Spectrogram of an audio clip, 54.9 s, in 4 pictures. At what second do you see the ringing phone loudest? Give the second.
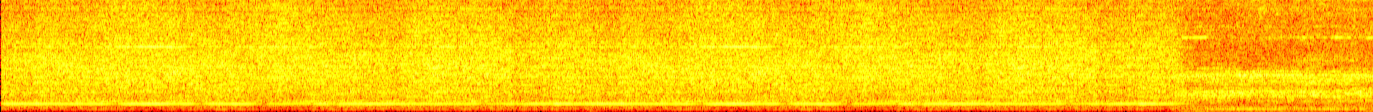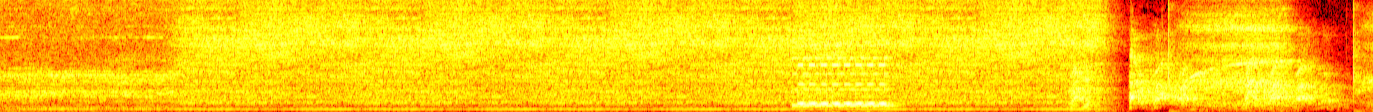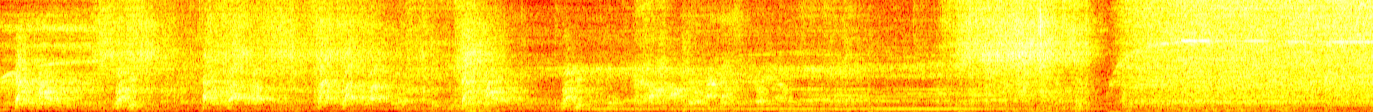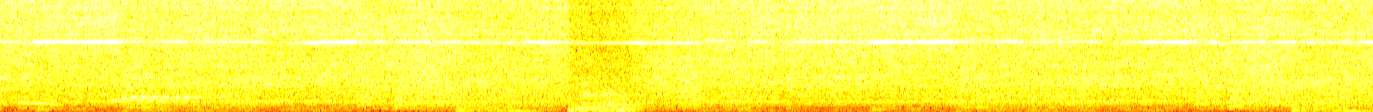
22 s.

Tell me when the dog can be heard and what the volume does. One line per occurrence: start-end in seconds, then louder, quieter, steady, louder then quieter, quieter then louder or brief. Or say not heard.
24.3-35.4 steady.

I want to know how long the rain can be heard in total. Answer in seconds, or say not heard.
not heard.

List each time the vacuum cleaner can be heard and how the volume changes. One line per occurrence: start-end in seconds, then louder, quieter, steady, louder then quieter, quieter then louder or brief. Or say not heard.
0.0-54.8 louder.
